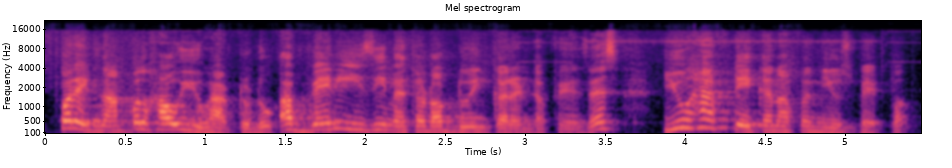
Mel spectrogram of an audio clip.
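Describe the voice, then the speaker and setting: A man's voice: on the high side, very animated, fast. A man from Kerala with a Keralite Indian English accent giving a classroom lecture as an exam coaching teacher, repeating phrases with many "uh" and "like" fillers.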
